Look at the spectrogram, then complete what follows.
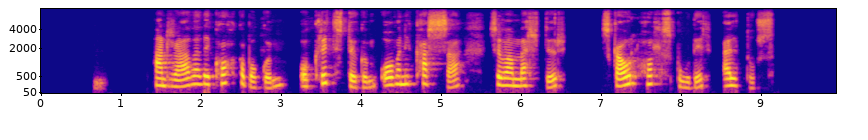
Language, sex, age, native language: Icelandic, female, 30-39, Icelandic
